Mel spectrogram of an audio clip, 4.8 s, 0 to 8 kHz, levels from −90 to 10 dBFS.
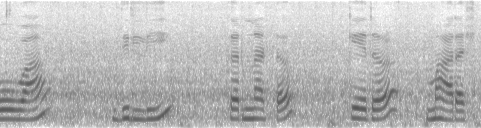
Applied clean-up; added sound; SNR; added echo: none; none; none; none.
